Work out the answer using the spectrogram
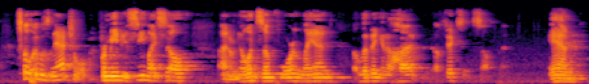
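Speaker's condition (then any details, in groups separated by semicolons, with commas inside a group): Cleft palate; congenital cleft palate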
